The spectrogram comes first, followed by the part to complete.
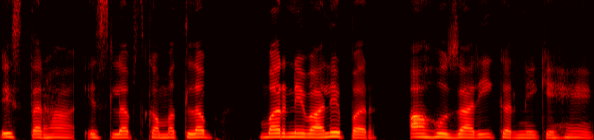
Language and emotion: Urdu, neutral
